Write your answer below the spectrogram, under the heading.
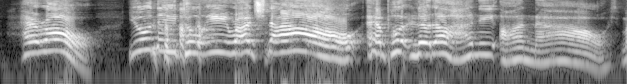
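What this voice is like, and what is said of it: Mock stereotyped Asian accent. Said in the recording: “Asian accent... the way I make fun of the Asian accent is basically I do a mimic of that”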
